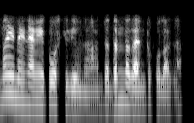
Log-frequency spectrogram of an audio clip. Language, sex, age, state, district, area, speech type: Marathi, male, 45-60, Maharashtra, Amravati, rural, conversation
